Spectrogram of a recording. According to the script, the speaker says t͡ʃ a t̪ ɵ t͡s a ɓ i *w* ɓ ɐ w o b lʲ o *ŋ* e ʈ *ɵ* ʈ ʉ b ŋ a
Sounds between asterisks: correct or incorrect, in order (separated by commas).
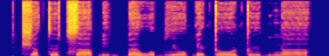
incorrect, incorrect, incorrect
